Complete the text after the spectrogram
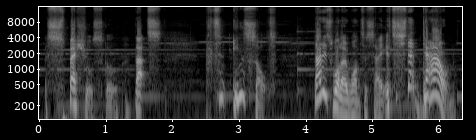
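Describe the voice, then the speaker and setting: Man voicing a bitter teenage boy, very animated. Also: a little high, unhurried, faint music behind, exaggerated voice. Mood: indignant. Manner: indignant, brooding, sardonic. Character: bitter, sarcastic teenage boy with a heart condition. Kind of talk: dramatic visual novel reading.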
